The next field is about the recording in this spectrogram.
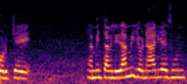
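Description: A woman speaks at a moderate pace with a fairly high pitch. Audible room echo and noticeable background noise come through. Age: 30s. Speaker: parenting coach and blogger. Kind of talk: interview. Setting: hotel lobby at a conference.

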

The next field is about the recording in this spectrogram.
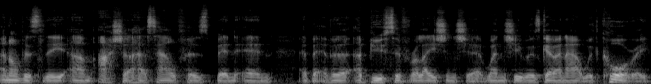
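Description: His pitch is very deep and low. The man's intonation stays fairly even. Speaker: podcast host. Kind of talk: casual chat.

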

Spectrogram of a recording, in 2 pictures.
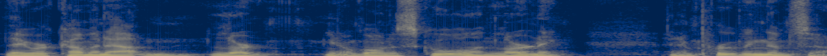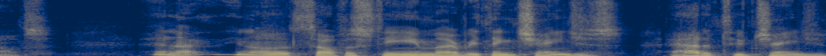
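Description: With an American accent, a man speaks at a fairly quick pace in a fairly high pitch, somewhat breathy, with ordinary pitch variation and very even loudness on a very clean recording with a silent background. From Utah, Monticello. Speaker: retired prison school principal. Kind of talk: interview. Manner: halting.

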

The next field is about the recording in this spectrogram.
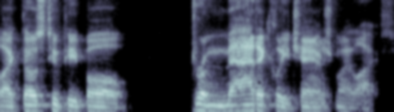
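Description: Against a quiet background, a man speaks with a Canadian accent. His pitch is fairly low, with ordinary variation. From Canada, Manitoba (Brandon). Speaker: session drummer. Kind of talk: casual interview chat.

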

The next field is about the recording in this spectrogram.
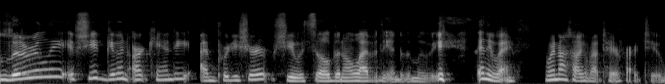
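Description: At a very fast pace, a woman talks in an animated tone with lively intonation and a somewhat breathy edge, on a very clean recording with a silent background. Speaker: podcast host. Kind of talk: casual true crime chat with storytelling. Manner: animated, joking.

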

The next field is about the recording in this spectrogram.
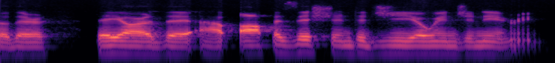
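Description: A man with an American accent speaks in a very deep, low voice with monotone, flat intonation. Music plays in the background. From Washington, D.C. area. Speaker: film producer and activist. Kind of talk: casual interview.

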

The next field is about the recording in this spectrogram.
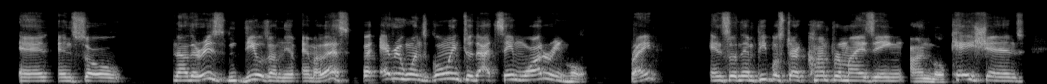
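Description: This man has a high pitch, an energetic, bright and sharp tone, ordinary pitch variation, very even loudness, and a moderate pace. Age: 40s. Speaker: real estate investor. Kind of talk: interview.

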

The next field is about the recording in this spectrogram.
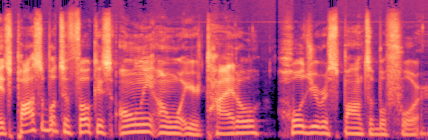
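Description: At a moderate pace, a man with an ordinary speaking voice talks at a fairly high pitch with ordinary pitch variation, on a very clean recording with a silent background. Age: 30s. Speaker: podcast host and preacher. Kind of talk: solo motivational podcast monologue. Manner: earnest, encouraging.

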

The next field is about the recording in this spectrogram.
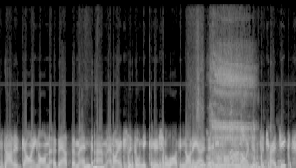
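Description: A woman of medium pitch speaks at a moderate pace with fairly even intonation, very even loudness and hardly any pauses, over noticeable background noise. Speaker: radio caller. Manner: confident, chatty, playfully argumentative.

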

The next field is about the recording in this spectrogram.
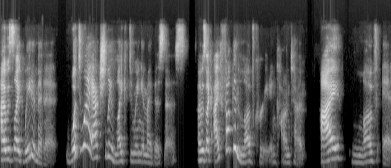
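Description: Big swings in loudness run through a woman's speech at a moderate pace. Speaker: podcast co-host, business strategist. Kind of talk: casual chat. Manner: stumbling over words.

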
